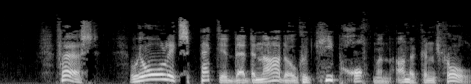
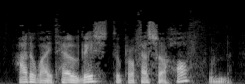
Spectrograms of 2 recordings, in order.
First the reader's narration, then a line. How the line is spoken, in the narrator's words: Grumado asked softly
